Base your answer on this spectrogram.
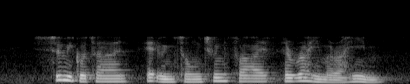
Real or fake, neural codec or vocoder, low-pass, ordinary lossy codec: real; none; 3.6 kHz; AAC, 32 kbps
